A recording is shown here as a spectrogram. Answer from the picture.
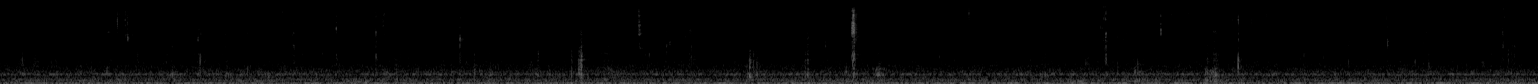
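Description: Close-up mouth sounds of a person eating fried ribs: chewing with scattered small wet clicks and smacks, and one sharper click about eight and a half seconds in. A faint steady hum sits underneath.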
